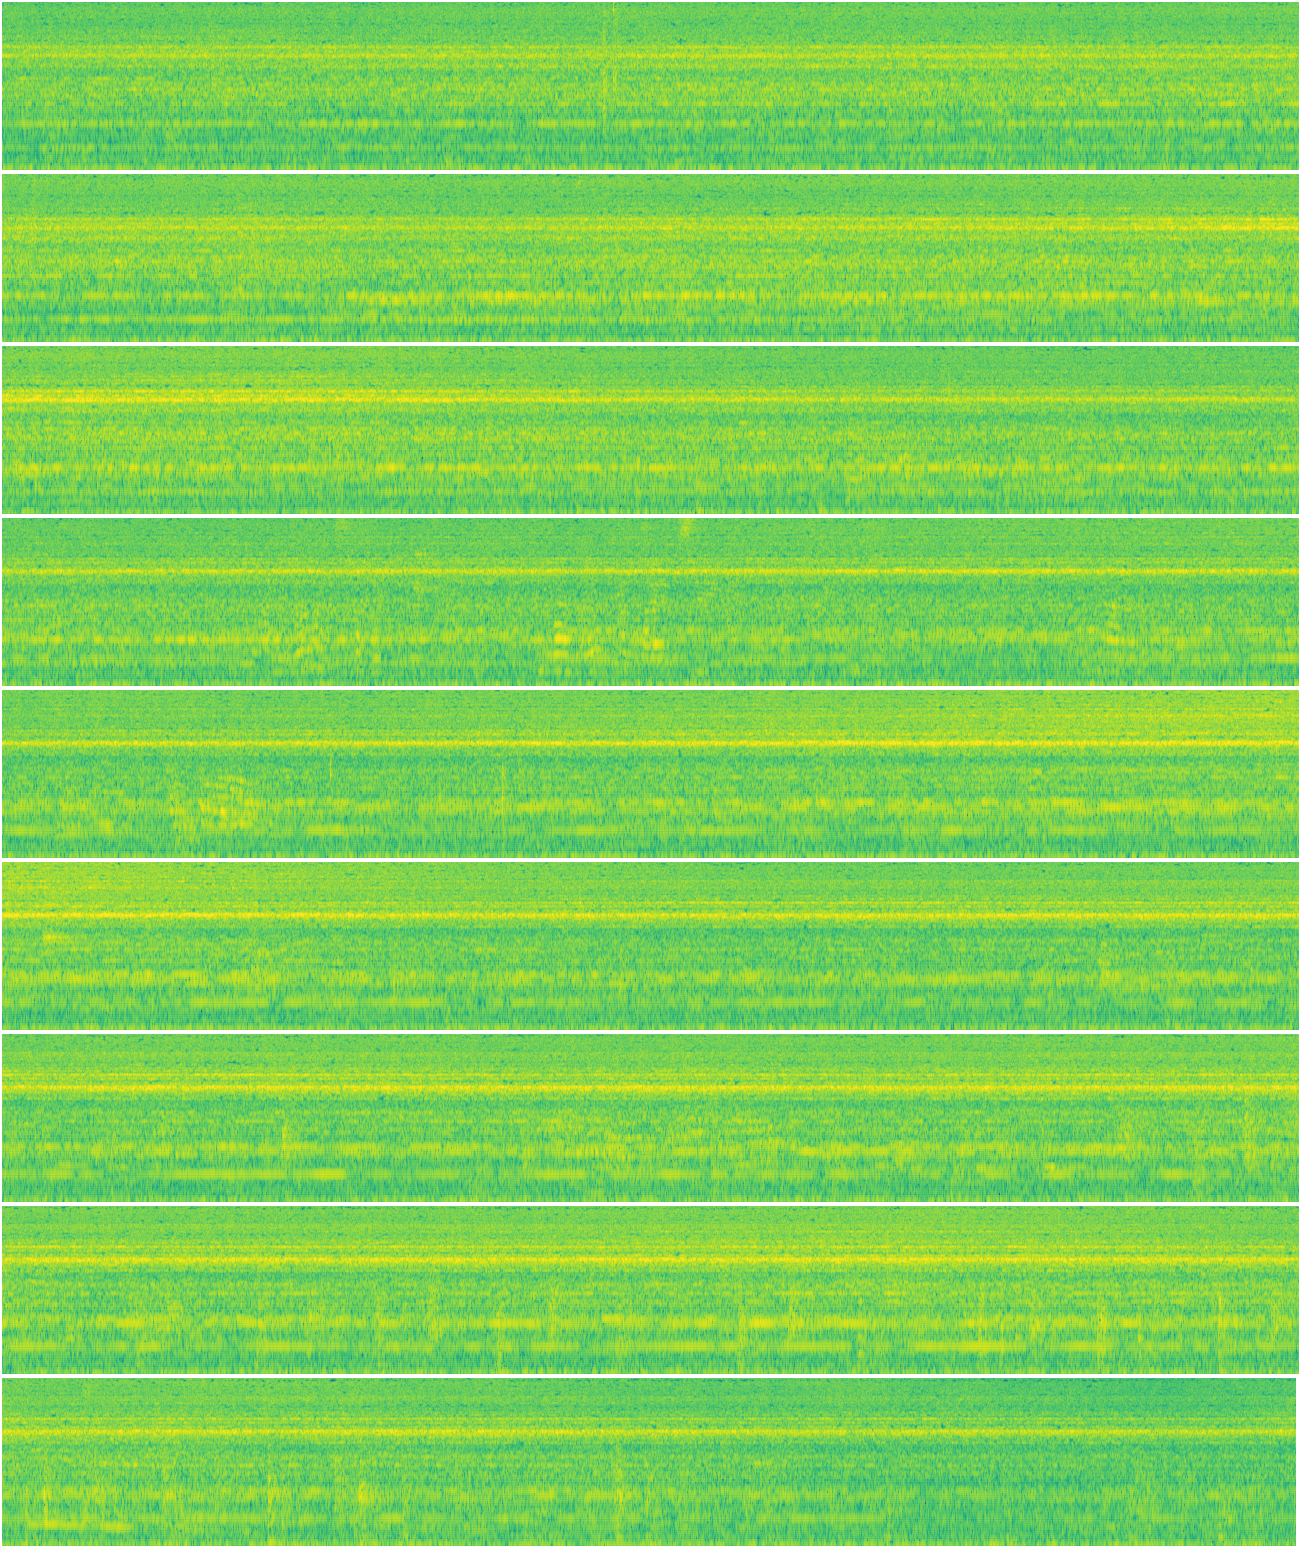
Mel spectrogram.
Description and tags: Noisy Escalator
An long escalator I recorded in Atlanta. The escalator was very noisy, and produced a kind of whining electrical sound that sounded almost spiritual. I do not know if the transcendent beauty of the escalator is captured sufficiently here, but I figured someone might be able to use it! There are a few faint voices in the background.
